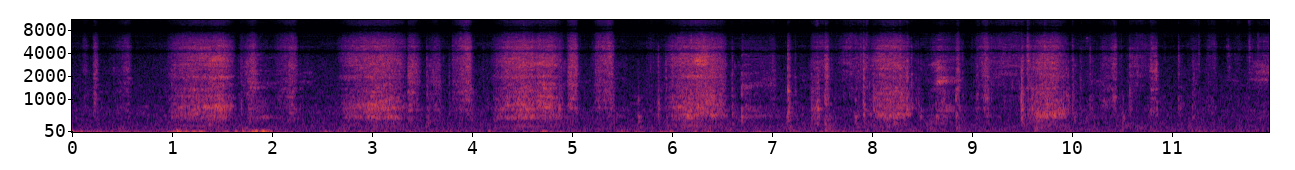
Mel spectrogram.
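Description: Wooden cradle under a heavy Rockwell metal lathe scraping over wooden planks as it is shoved along them, in a series of separate rasping scrapes, one every second or so.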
